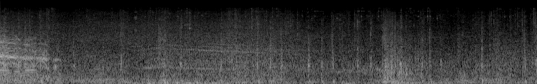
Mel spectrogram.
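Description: Roach, a horse in The Witcher 3, trots with a steady clip-clop of hooves running throughout, moderately close, with a faint game soundscape underneath.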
